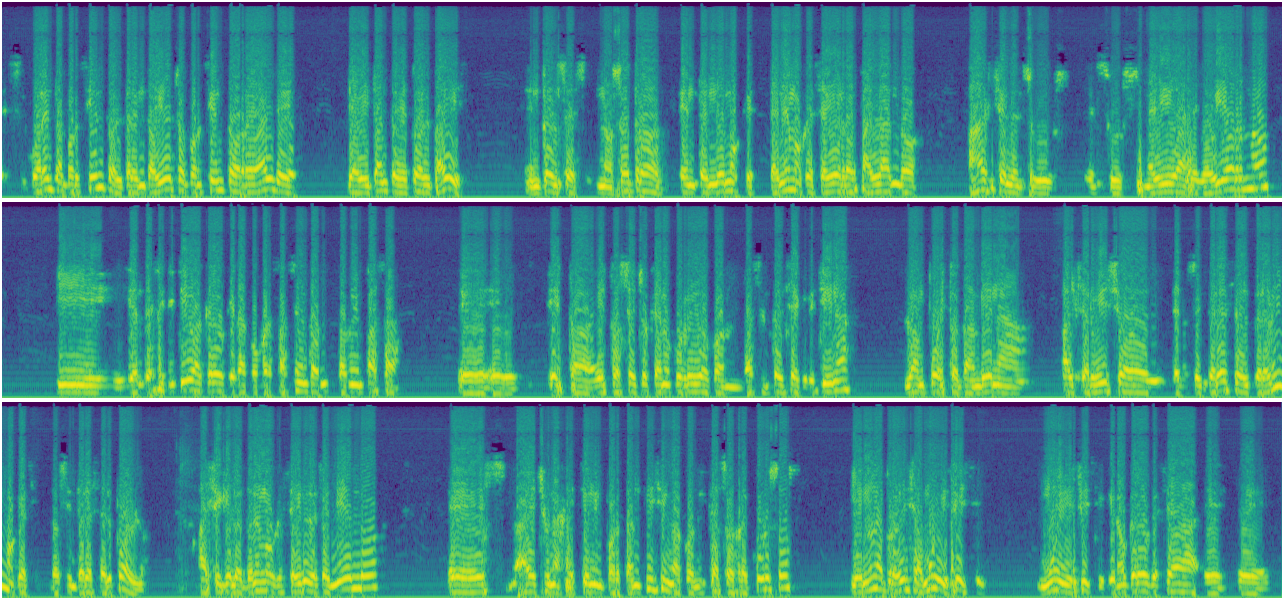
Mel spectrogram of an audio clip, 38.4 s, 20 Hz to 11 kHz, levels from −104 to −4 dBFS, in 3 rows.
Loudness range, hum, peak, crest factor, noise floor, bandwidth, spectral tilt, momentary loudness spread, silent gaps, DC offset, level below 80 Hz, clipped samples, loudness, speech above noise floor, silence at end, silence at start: 1 LU; none; 0 dBFS; 12 dB; -49 dBFS; 10.5 kHz; -6.5 dB/octave; 6 LU; none; 3%; -34 dBFS; under 0.1%; -13 LUFS; 37 dB; 0.15 s; 0 s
